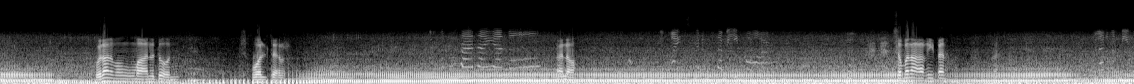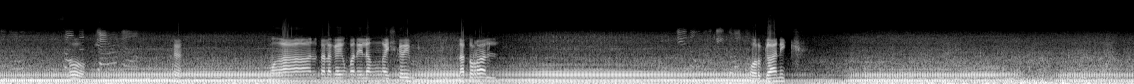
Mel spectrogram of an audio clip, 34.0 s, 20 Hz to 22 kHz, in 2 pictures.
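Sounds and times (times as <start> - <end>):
scooter engine running: 0.0 - 33.3.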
